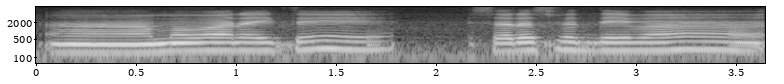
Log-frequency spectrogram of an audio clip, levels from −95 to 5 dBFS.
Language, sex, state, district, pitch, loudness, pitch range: Telugu, female, Telangana, Nalgonda, 185 Hz, -15 LUFS, 155-190 Hz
